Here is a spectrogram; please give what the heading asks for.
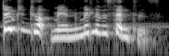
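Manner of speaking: high, fast, loud grandma outburst; shouted. A narrator's reading. Grandma scolding George for interrupting, shouted. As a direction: shout it as a cross old woman cutting someone short. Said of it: "she shouted".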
